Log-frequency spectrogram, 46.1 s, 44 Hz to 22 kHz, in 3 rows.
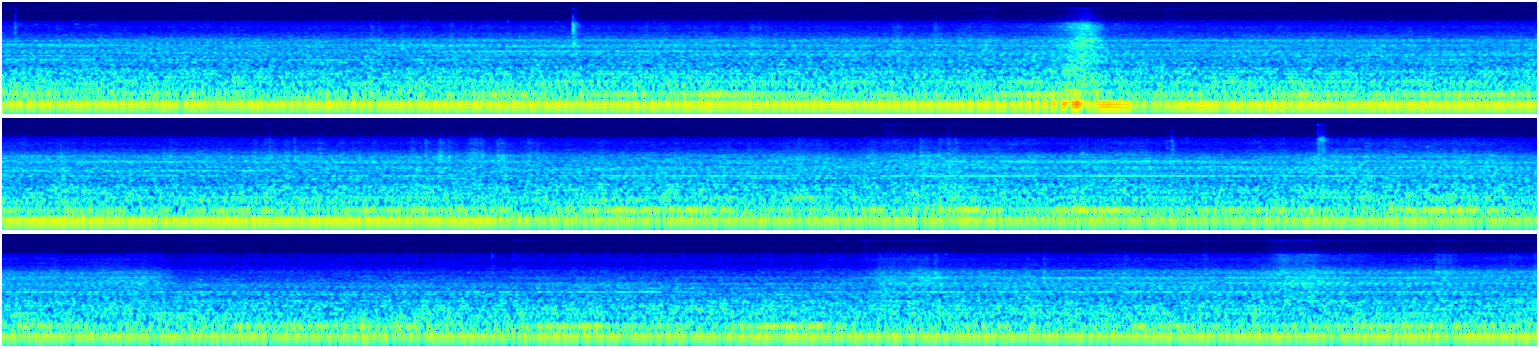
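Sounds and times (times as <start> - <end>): truck engine running: 0.0 - 46.0
tyres on the road: 0.0 - 46.0.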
